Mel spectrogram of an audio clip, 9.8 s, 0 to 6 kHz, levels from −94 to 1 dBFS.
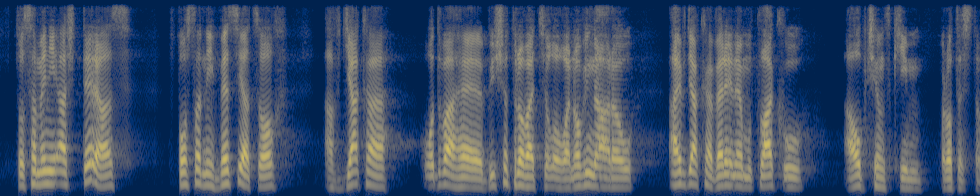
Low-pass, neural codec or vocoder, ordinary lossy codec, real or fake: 5.4 kHz; codec, 24 kHz, 0.9 kbps, DualCodec; none; fake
